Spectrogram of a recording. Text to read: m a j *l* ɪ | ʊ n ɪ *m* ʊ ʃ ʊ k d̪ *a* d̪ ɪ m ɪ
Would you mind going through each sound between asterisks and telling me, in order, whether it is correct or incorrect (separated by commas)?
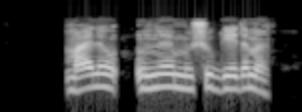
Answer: correct, correct, incorrect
